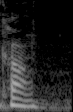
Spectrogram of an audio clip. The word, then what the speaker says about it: Chong: If I say it Jin Chong, it sounds sort of racist. Right. – Yeah. – I'm sorry. Jin Chong. – I thought it was Jin Kong. – Jin Kong. You're right. But it's spelled C-H-O-N-G.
